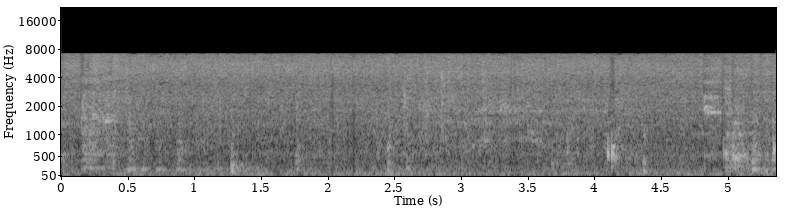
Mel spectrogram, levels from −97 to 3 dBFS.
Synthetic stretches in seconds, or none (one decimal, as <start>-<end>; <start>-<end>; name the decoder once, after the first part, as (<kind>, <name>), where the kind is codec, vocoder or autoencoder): 0.0-0.5 (codec, DAC); 2.9-3.4; 4.4-5.4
